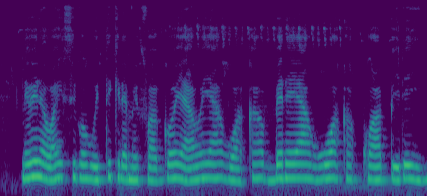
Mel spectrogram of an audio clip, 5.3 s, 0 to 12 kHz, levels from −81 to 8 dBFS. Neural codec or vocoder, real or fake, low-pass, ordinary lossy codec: none; real; 10.8 kHz; Opus, 64 kbps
